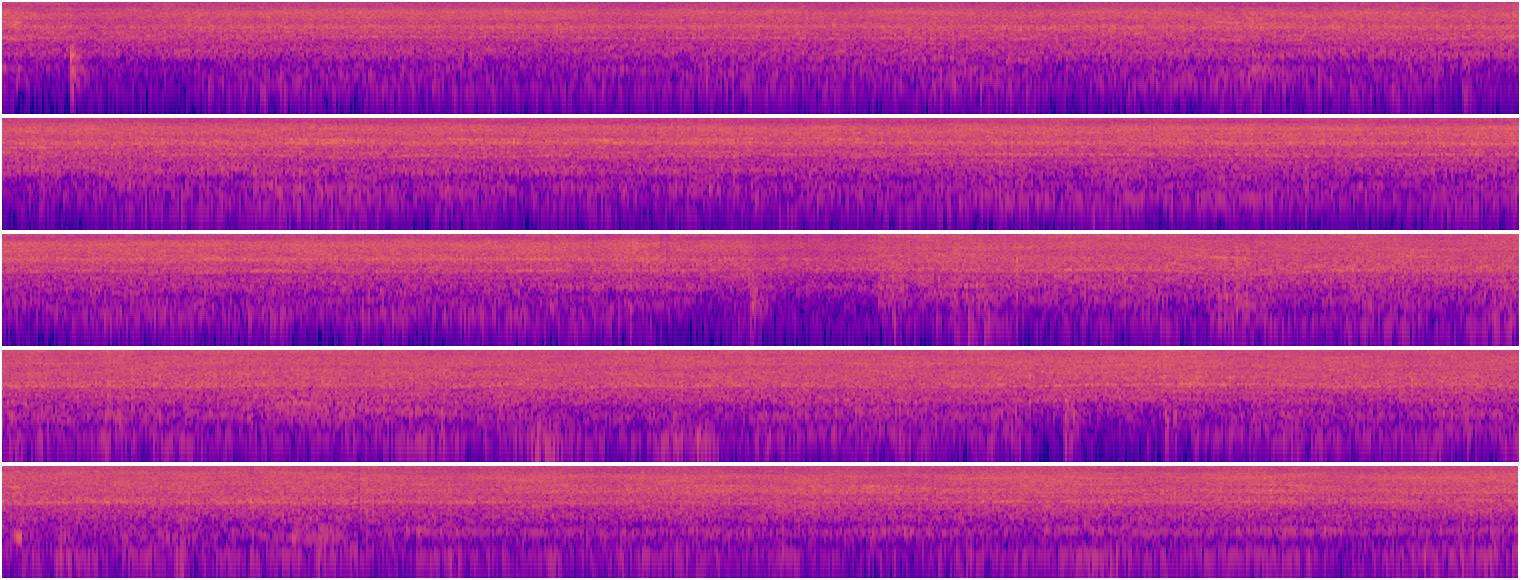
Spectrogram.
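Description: Angle grinder fitted with a sanding disc running at speed and sanding a pallet board: a steady high whine over the hiss of abrasive on wood, with a brief dip about halfway through.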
